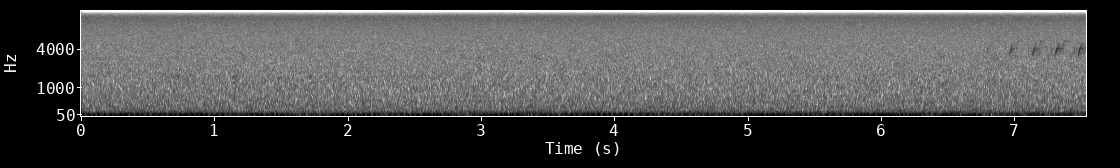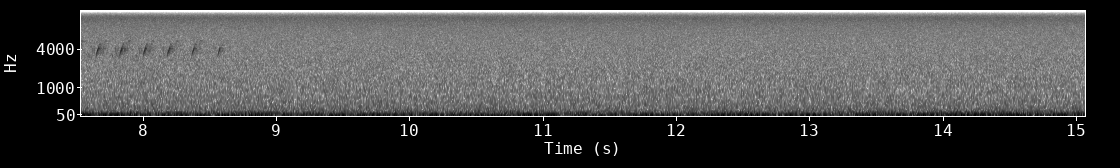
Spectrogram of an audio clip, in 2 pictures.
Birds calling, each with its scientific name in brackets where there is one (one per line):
Hawaii Amakihi (Chlorodrepanis virens)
